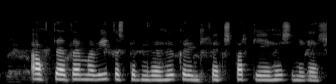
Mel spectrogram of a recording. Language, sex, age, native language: Icelandic, female, 30-39, Icelandic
